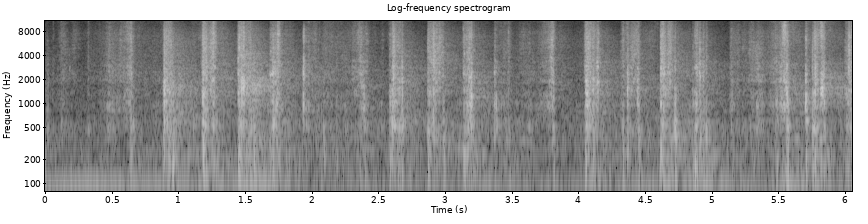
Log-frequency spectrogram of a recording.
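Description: A deck of tarot cards being shuffled by hand: irregular crisp card snaps and slaps, roughly two a second.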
